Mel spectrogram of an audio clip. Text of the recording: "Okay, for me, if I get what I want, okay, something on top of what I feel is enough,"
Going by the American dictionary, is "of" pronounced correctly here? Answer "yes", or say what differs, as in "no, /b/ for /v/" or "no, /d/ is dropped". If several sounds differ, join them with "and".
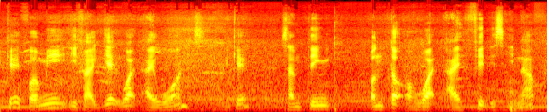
no, /f/ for /v/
